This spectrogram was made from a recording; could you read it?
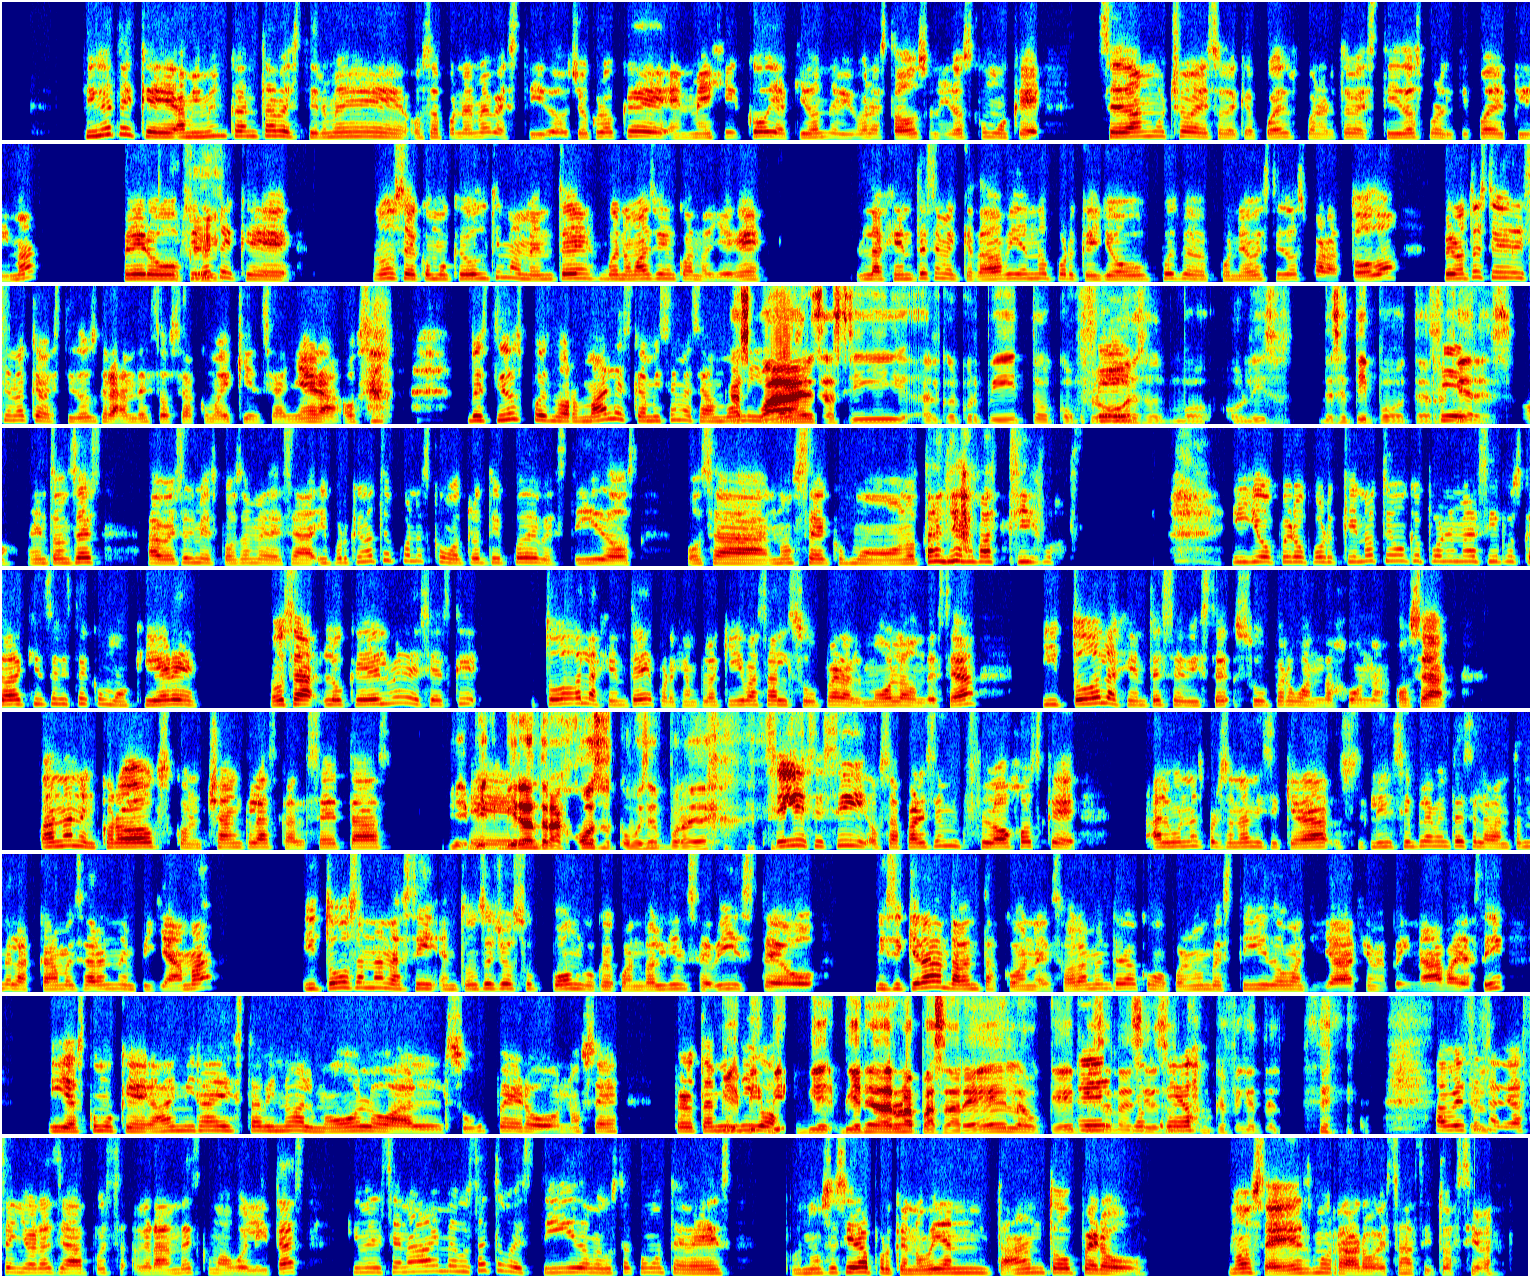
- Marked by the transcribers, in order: tapping; other background noise; giggle; laughing while speaking: "tan llamativos"; chuckle; giggle; laugh
- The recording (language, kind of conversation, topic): Spanish, podcast, ¿Cómo equilibras autenticidad y expectativas sociales?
